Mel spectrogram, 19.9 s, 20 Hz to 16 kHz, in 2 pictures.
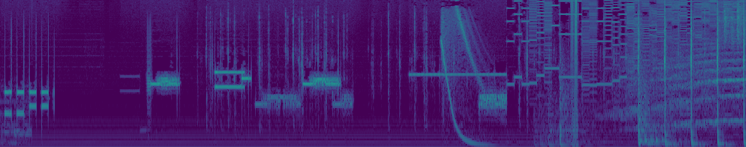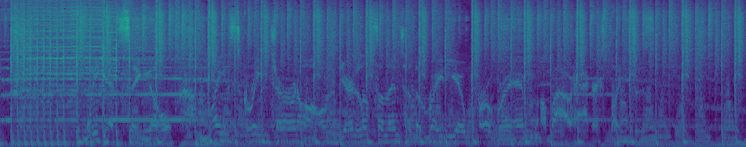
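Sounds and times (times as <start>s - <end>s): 
telephone keypad dialing tones for a service number: 1.6s - 6.2s, 6.8s - 9.9s
harsh buzzy electronic noise: 5.5s - 19.8s
speech: 15.0s - 19.8s.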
